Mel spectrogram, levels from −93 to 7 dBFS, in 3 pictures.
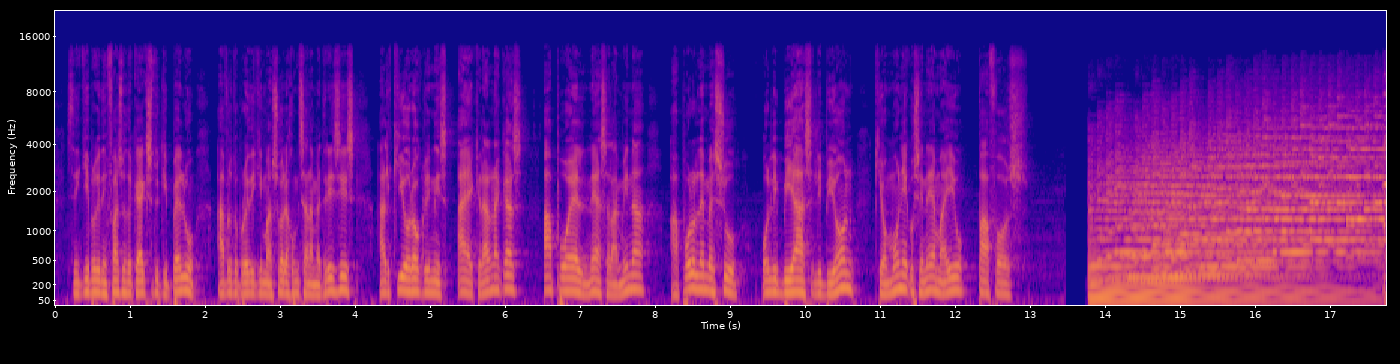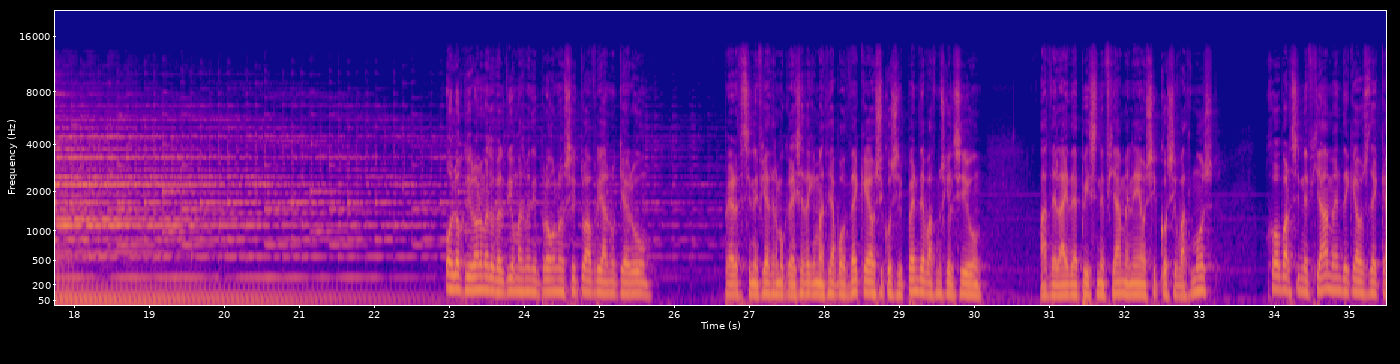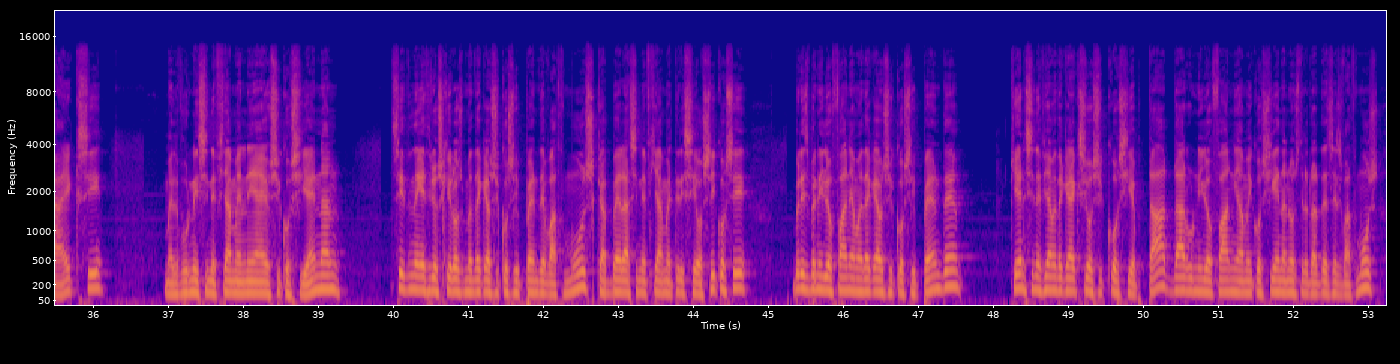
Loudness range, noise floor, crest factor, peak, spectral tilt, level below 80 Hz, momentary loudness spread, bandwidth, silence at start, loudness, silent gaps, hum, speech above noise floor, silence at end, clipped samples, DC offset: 4 LU; -64 dBFS; 16 dB; -10 dBFS; -6 dB/octave; -44 dBFS; 10 LU; 14.5 kHz; 0.2 s; -27 LUFS; 13.48-13.75 s; none; 38 dB; 0.15 s; under 0.1%; under 0.1%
